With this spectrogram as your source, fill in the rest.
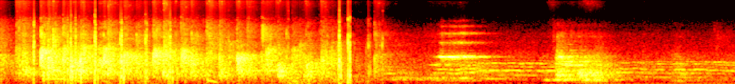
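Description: A burst of clapping from a classroom of students fills the first few seconds, then stops and a voice speaks.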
